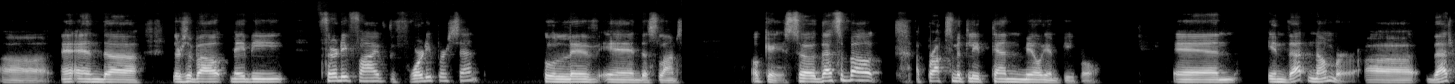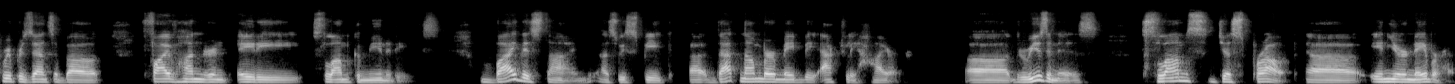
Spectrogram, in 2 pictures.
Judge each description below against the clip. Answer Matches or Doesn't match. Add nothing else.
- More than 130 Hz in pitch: Doesn't match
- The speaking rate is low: Matches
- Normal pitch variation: Matches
